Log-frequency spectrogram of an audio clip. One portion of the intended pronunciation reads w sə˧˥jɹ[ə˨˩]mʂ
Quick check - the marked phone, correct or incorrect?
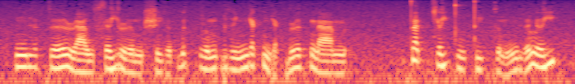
correct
